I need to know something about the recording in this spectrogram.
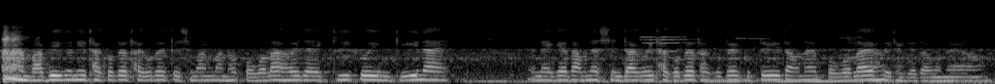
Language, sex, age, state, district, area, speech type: Assamese, female, 60+, Assam, Golaghat, urban, spontaneous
